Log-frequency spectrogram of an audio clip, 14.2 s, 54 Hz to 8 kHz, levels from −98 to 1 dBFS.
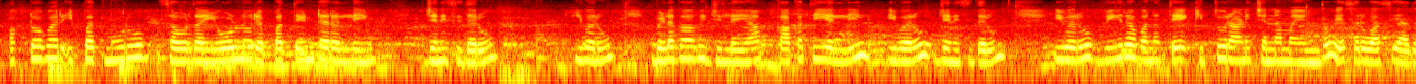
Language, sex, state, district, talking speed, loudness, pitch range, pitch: Kannada, female, Karnataka, Dharwad, 100 wpm, -17 LUFS, 210-240 Hz, 225 Hz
